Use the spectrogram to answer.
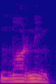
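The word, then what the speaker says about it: morning: Okay guys since मॉर्निंग अब देखिए लिखा होता है एम ओ आर एन आई एन जी इसको पढ़ते हैं ज्यादातर लोग मॉर्निंग बट यह मॉर्निंग होता है दोस्तों क्योंकि इसमें आर जो है साइलेंट होता है।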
